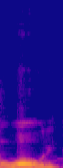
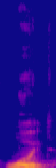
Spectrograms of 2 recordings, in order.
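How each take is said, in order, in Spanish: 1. La L se pronuncia claramente. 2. La L no se pronuncia. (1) "no vamos a decir cosas como would" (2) "la manera correcta de pronunciarlo es would ... es como si no existiera ni la O ni la L"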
